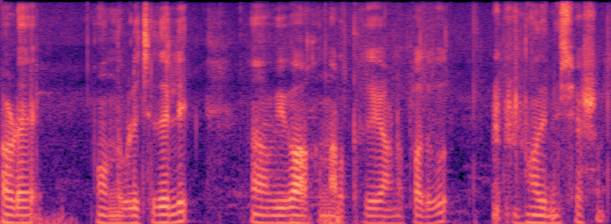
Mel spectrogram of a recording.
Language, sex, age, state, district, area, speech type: Malayalam, male, 60+, Kerala, Thiruvananthapuram, rural, spontaneous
